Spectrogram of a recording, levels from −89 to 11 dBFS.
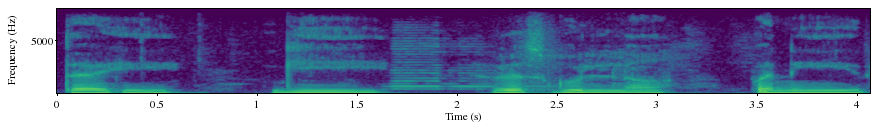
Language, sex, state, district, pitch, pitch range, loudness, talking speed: Hindi, male, Haryana, Rohtak, 130 Hz, 125-130 Hz, -19 LUFS, 60 wpm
